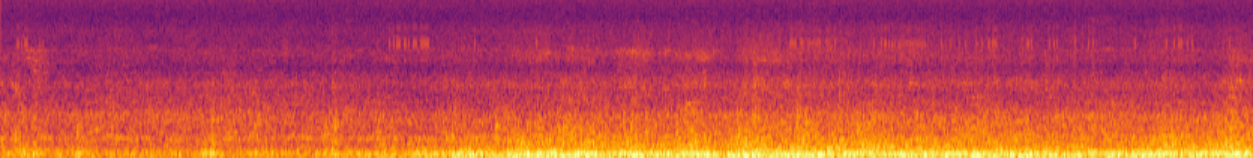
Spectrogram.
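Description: Running rumble of a moving train heard from inside the passenger carriage, growing louder about six seconds in and then holding steady.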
